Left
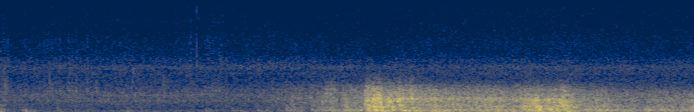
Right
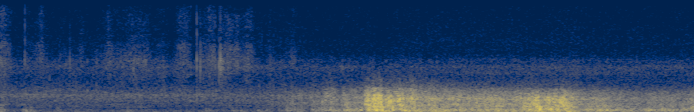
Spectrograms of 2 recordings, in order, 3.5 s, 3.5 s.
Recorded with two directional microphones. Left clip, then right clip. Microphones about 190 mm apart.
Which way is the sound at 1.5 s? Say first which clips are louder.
Even; 45° left (ahead or behind).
